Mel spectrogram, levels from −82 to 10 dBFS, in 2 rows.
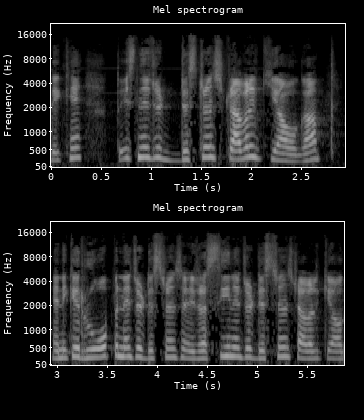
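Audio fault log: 0.00–2.19 s, switching supply whistle: a thin high whistle near 3 kHz, drifting between about 2.9 and 3.1 kHz, roughly 40 dB below the sound, from a switching power supply running in audible burst mode or beating with another one.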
